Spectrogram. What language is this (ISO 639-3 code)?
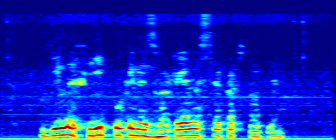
ukr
